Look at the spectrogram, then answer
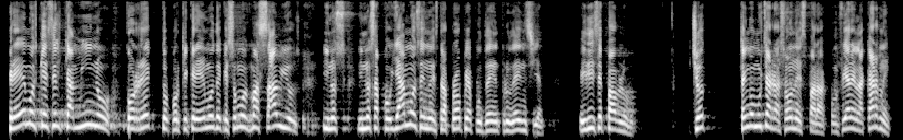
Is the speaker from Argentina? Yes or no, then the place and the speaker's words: no; Honduras; born there; also born or lived in Mexico; yo soy mexicano, pero ¿saben qué? Yo nací en Honduras, o sea que no soy mexicano de pura cepa. No tengo sangre mexicana, no, no tengo sangre mexicana, tengo sangre hondureña porque nací allá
